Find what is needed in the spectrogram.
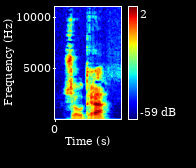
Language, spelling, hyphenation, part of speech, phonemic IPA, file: Dutch, zodra, zo‧dra, conjunction, /zoːˈdraː/, Nl-zodra.ogg
- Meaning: as soon as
